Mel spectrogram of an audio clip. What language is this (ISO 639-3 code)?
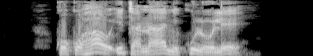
dav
